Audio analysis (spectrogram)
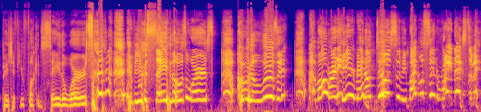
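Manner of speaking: high pitched tearful laughing; laughing and crying. Retold or imitated. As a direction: crack up while welling up. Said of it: "And I'm like".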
